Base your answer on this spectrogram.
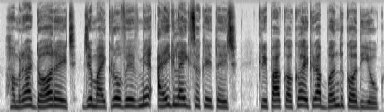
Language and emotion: Maithili, fearful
